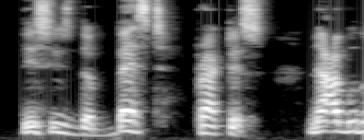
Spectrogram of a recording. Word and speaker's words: نَعْبُدُ: Na'budu, na'budu, na'budu, na'budu. And don't stretch at the end. Don't say na'budu. No, na'budu. Stop there.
